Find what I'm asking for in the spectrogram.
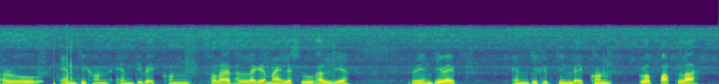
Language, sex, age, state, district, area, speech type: Assamese, male, 18-30, Assam, Lakhimpur, rural, spontaneous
